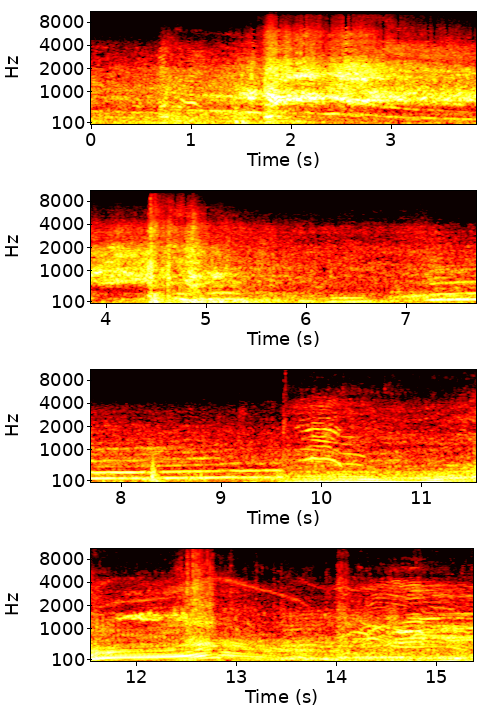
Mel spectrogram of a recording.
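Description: Car engines revving and tyres skidding, the sound changing abruptly twice; near the end the engine pitch rises and falls.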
